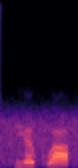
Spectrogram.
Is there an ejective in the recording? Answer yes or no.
yes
